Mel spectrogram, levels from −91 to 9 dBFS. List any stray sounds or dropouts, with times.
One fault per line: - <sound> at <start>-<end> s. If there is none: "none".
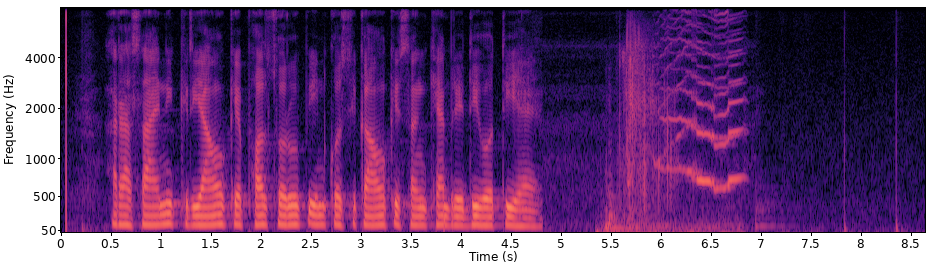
- squeak at 5.3-6.9 s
